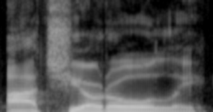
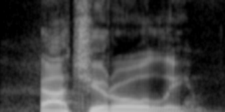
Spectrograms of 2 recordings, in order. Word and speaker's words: Acciaroli: It's whenever you have a C next to an I, it's pronounced chi. When you have a C-H-I, it's pronounced key. So you have two C's. It's A-C-C-I, so Acciaroli, kind of like Gucci.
